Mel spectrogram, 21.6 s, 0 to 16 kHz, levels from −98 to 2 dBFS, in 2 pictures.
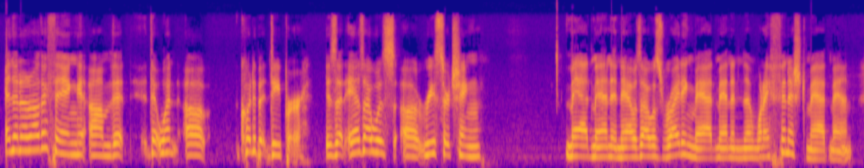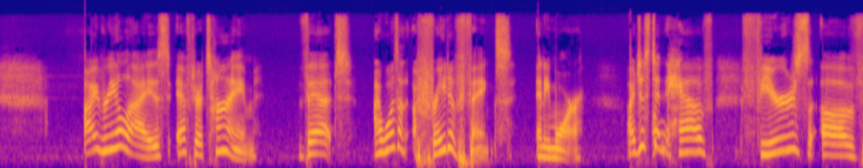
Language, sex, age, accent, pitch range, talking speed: English, female, 50-69, American, 190-245 Hz, 150 wpm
